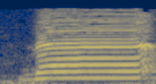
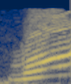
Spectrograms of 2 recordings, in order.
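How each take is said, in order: First: "ما" with a thin, front "maa"; correct light alef. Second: "ما" darkened toward "mo"; wrongly heavy alef. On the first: Teacher corrects the mistake, thin light "ما". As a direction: keep the vowel of "ما" light, almost "mae". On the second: Teacher shows the incorrect sound, heavy, dark "ما". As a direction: thicken the vowel of "ما" into a rounded "maw". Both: Shown as a demonstration. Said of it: "هذا غير صحيح".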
